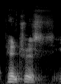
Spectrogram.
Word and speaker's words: Pinterest: Are you saying Live, L-I-V-E, Action? – L-I-V-E, okay, Action. A place. They had a place on Pinterest. Is that the way you pronounce it? – Pinterest, right. – Pinterest. Did I say it wrong? – No, Pinterest. Pinterest. You're right.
